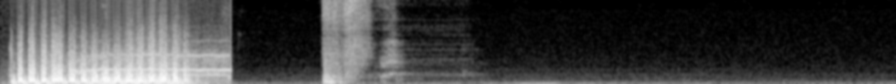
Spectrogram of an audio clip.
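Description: A burst of rapid gunfire from a film soundtrack lasting about a second, followed by one more short, sharp report.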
